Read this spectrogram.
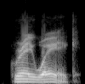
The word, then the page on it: greywacke: American English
